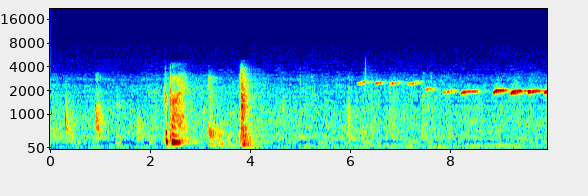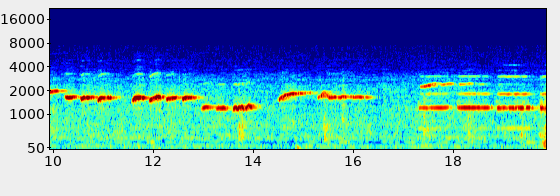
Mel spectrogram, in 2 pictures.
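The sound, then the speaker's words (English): After a few sharp knocks, someone whistles a long string of clear, steady notes that step up and down in pitch as a signal, moderately loud, with no talking. “And when you get into the street safely, don't forget to whistle.”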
